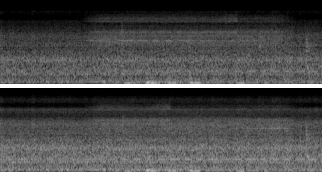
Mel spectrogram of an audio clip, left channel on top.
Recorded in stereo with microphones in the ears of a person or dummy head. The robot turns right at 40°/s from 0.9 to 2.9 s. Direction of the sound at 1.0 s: 70° left (ahead or behind).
